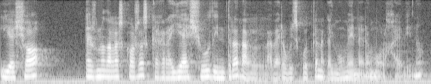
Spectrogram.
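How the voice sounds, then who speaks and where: Echo from the room is audible. The talking proceeds at a moderate speed. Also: woman. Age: 50s. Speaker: business owner. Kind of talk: interview. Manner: loud; animated.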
